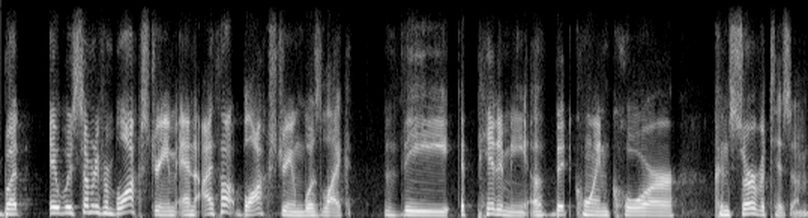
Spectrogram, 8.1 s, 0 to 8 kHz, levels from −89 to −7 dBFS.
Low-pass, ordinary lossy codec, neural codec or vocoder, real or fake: 7.2 kHz; Opus, 16 kbps; none; real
